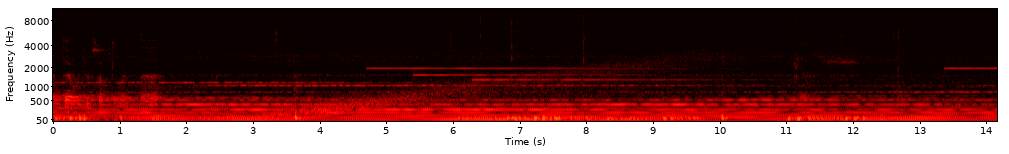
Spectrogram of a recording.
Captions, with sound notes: And then there's something like that. (gentle music) (keyboard clicking) Cash.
